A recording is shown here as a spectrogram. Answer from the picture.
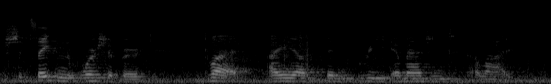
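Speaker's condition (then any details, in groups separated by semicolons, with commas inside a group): No condition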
